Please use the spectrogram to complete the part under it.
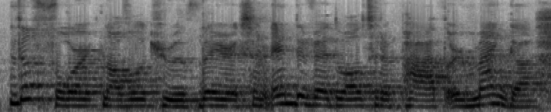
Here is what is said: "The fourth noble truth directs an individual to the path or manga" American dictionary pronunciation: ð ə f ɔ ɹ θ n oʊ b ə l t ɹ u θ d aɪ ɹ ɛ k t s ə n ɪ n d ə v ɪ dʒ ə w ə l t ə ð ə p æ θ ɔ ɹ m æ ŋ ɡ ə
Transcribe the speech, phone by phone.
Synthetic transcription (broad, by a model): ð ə f ɔ ɹ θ n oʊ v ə l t ɹ u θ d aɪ ɹ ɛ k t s ə n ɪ n d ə v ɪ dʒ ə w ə l t ə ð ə p æ θ ɔ ɹ m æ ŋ ɡ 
